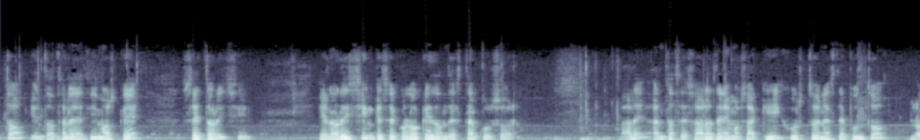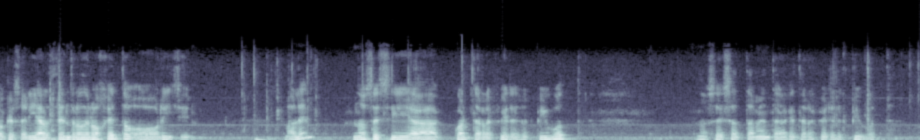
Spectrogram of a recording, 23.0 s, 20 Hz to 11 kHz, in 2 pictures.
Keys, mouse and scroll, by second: 8.4-16.1 middle drag, 12.2 r, 16.1 click, 16.3-17.3 shift+middle drag, 17.3 click, 17.5-23.0 middle drag.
